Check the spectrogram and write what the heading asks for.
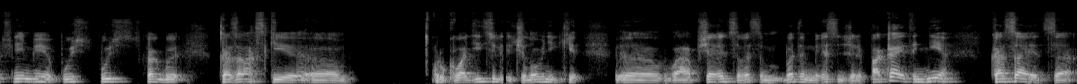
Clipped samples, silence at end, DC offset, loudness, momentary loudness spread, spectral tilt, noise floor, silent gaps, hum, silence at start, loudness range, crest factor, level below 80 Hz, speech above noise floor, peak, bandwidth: under 0.1%; 0 s; under 0.1%; -23 LUFS; 7 LU; -6.5 dB/octave; -77 dBFS; none; none; 0 s; 2 LU; 20 dB; -56 dBFS; 54 dB; -4 dBFS; 12.5 kHz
